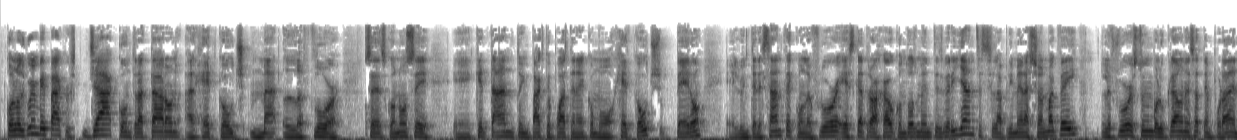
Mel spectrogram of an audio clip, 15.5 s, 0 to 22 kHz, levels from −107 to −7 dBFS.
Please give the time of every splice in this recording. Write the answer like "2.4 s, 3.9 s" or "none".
0.9 s, 4.6 s, 13.7 s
